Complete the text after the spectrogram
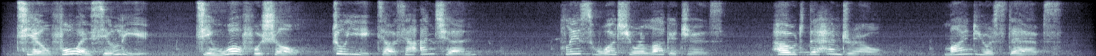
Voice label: Shanghai Airport Escalator Announcement Please Hold Handrail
